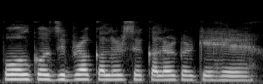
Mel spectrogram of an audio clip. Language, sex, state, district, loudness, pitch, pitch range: Hindi, female, Arunachal Pradesh, Longding, -16 LUFS, 220 Hz, 205-225 Hz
